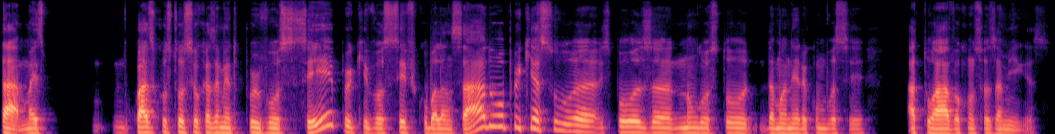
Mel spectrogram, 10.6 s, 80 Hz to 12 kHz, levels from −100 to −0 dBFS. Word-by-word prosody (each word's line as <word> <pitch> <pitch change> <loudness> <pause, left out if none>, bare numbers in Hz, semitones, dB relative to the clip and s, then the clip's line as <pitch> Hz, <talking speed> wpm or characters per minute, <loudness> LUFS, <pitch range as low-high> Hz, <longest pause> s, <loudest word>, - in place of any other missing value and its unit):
Tá, - - +6
mas 115 +2 0 0.9
quase 130 -1 +6
custou 140 0 0
seu 140 +3 -1
casamento 125 -2 0
por 125 +1 +1
você, 120 - +1
porque 135 - -4
você 115 +2 -1
ficou 125 0 -9
balançado, 115 - +2
ou 275 - 0
porque 245 -1 -3
a 225 - +5
sua 160 - 0
esposa 125 -1 +2
não 120 +2 -1
gostou 120 0 -2
da 120 - -3
maneira 115 -1 +1
como 115 0 -5
você 110 0 -8 0.4
atuava 115 -1 +3
com 115 0 -5
suas 110 -1 -5
amigas? 105 -3 -6
120 Hz, 155 wpm, -23 LUFS, 115-135 Hz, 0.9 s, Tá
